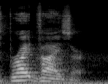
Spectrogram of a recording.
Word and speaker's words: Breitweiser: If I did it the German way, if I look at it and really study it, it's Breitweiser. – Okay. – That would be the German... Honey, there you go. That would be the German pronunciation of the name.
